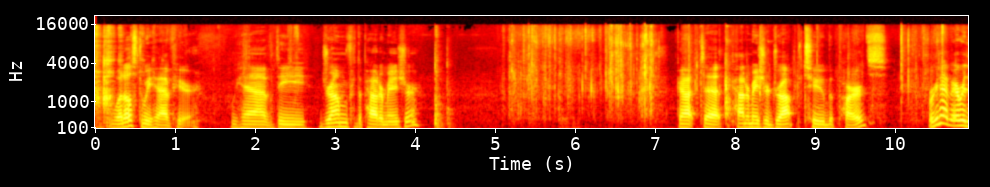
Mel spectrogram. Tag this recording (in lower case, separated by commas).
speech, inside a small room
